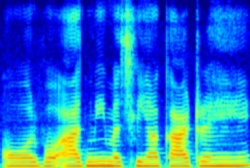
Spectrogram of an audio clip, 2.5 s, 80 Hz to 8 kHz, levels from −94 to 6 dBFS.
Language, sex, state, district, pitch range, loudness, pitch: Hindi, female, Madhya Pradesh, Bhopal, 190-200 Hz, -17 LUFS, 195 Hz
